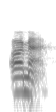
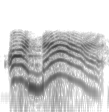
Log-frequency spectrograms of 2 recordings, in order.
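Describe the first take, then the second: First: It is said flatly, without excitement. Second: It is said with lively excitement. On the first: The speaker calls it wrong. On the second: The speaker calls it right.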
